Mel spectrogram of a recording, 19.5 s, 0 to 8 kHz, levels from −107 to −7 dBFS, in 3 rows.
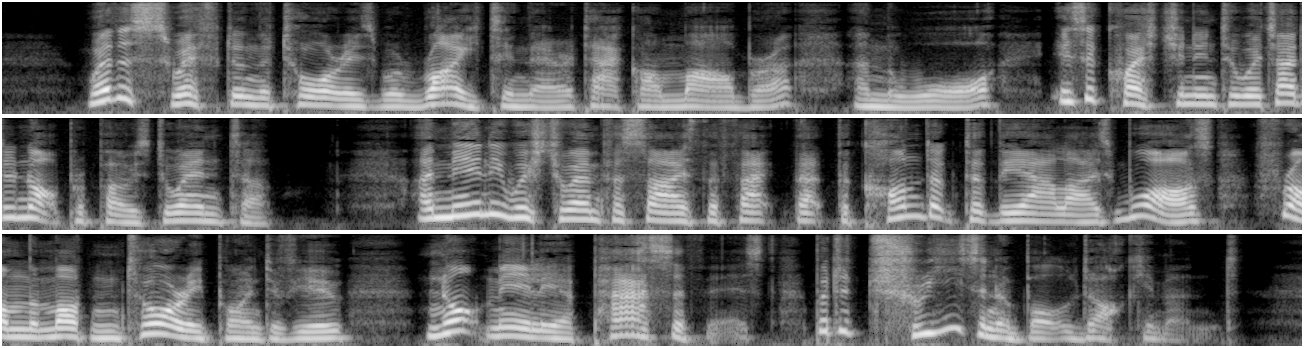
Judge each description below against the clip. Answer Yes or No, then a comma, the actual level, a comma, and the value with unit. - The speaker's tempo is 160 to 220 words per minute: Yes, average, 170 wpm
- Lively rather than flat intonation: Yes, wide, 6.7 semitones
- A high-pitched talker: No, medium, 165 Hz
